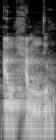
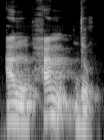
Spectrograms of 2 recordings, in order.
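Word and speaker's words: الحمد: sama dengan bismillah tadi jangan sampai dipentalkan alhamdu jangan menjadi alhamdu sekali lagi jangan sampai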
